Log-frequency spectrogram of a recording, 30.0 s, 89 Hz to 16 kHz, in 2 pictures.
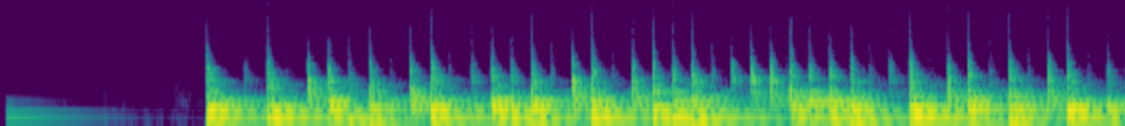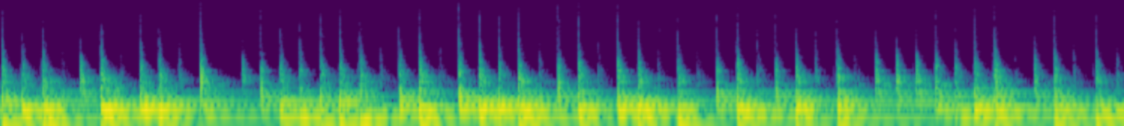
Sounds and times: frame-drum 0:02.7 - 0:29.9

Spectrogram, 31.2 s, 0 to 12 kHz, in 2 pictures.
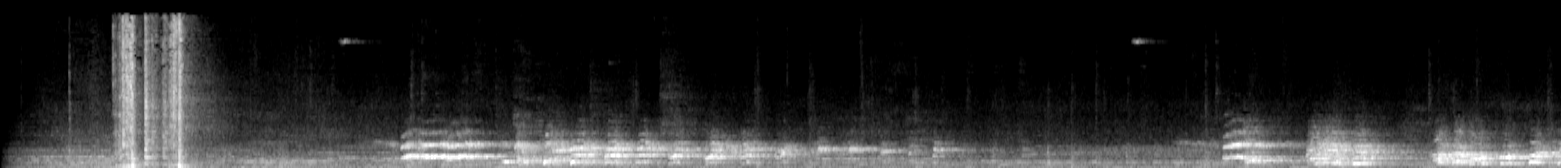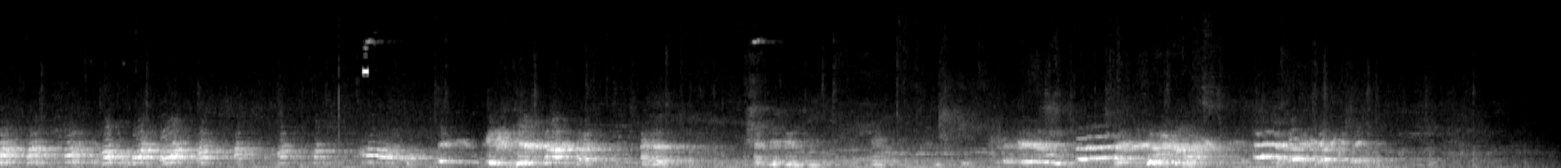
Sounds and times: laugh 0:04.0 - 0:09.8
laugh 0:14.4 - 0:19.2
laugh 0:20.0 - 0:29.5

